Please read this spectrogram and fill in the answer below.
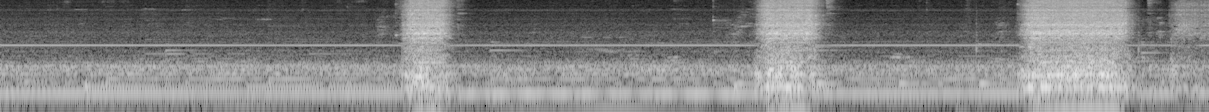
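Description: Juki industrial sewing machine stitching pin tucks in three short runs: about a half-second run four seconds in, another near eight seconds, and a longer run of about a second near eleven seconds. A steady low hum continues between the runs.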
